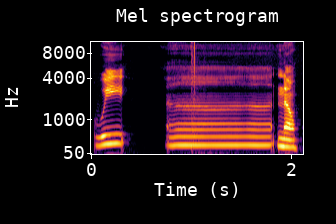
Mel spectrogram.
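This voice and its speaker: A woman co-hosting a podcast, talking in a lively, chatty way and laughing a lot. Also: medium pitch, very slow, clear, resonant tone. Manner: laughs a lot, animated, says "like" often. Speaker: podcast co-host. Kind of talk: casual chat.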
